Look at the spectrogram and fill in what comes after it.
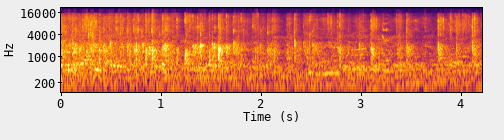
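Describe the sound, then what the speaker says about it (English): Audience applause at an awards ceremony, a fairly quiet, even patter of clapping from a crowd that carries on steadily with faint background murmur. "Round of applause for our Homegrown of the Year."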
